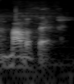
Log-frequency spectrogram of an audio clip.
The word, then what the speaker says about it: Boba Fett: Am I saying that right? Boba Fett? Boba Fett? – Yeah, Boba Fett.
